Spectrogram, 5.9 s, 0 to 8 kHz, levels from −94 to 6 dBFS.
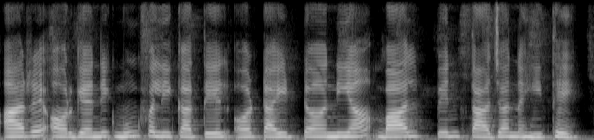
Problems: constant background noise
